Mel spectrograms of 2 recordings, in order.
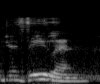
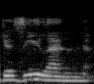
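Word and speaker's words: جزيلاً: We pronounce it jazilan. We add noon because we have two fatha.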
